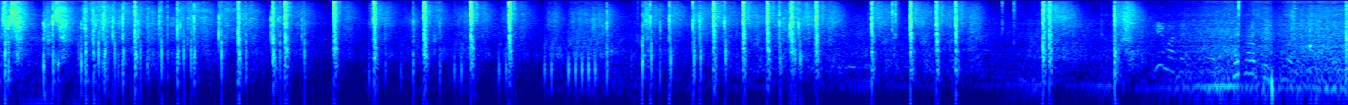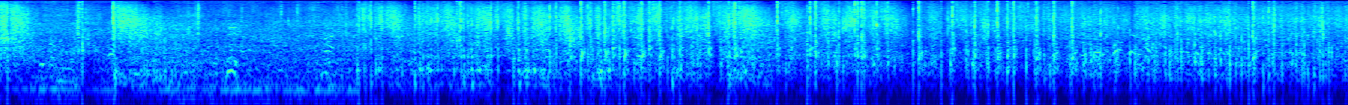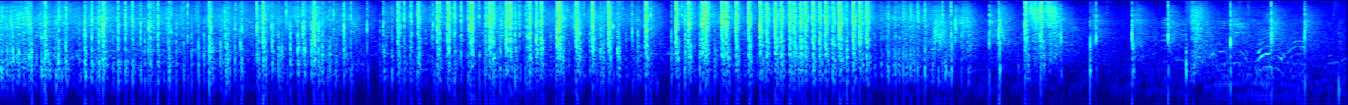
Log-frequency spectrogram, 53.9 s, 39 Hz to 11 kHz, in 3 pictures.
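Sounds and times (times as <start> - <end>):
automatic gunfire: 22.8 - 53.0.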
